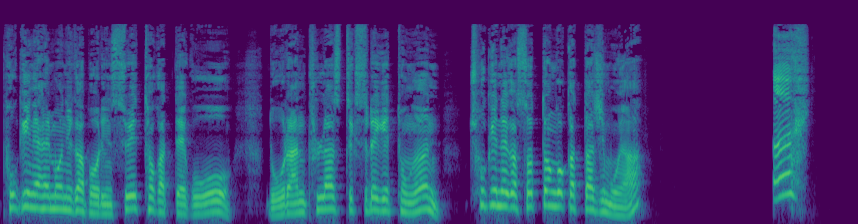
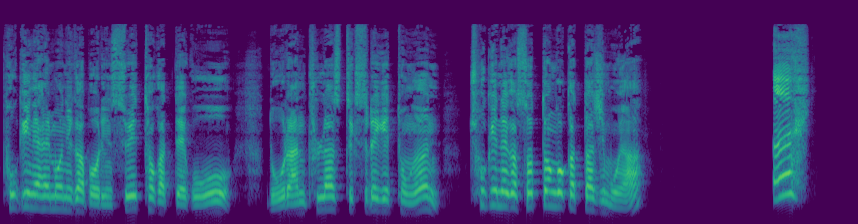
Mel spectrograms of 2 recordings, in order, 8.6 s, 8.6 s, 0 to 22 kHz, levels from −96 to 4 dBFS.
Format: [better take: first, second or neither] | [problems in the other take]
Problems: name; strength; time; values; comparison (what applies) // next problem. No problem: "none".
first | thin; very; fading below 350 Hz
